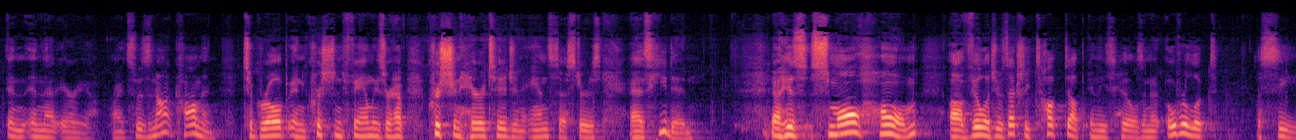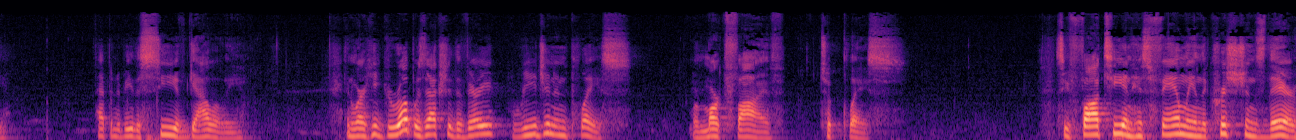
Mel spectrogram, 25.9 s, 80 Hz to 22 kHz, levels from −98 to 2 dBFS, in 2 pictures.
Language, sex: English, male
